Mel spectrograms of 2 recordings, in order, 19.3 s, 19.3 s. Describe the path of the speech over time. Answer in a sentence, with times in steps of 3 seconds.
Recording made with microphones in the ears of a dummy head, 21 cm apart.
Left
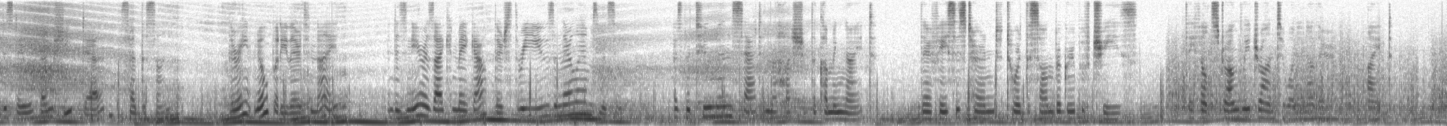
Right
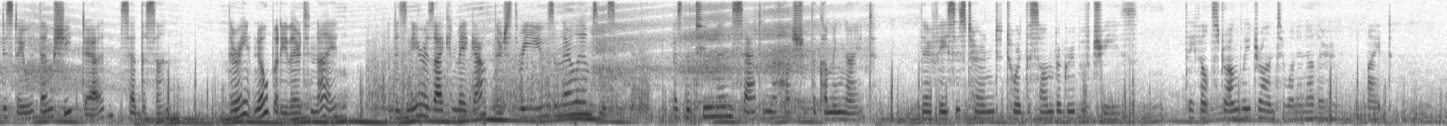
In this clip you hear the speech on the right from 0 s, in the centre from 12 s and on the left from 15 s.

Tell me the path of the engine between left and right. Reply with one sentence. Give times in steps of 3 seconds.
In this clip you hear the engine on the left from 0 s, in the centre from 3 s and on the right from 6 s.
